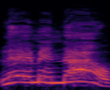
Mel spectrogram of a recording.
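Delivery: frantic, very high pitch. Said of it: "I'm hearing my sister going mad".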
